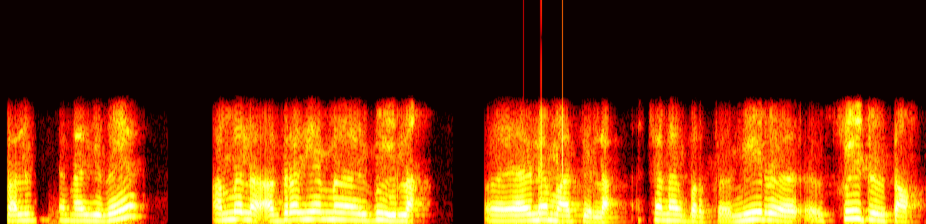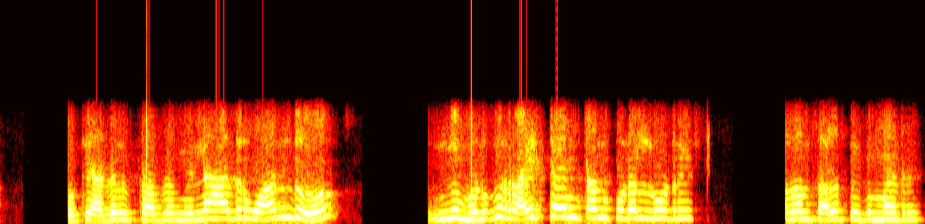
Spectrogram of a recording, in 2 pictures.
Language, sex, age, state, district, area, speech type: Kannada, female, 60+, Karnataka, Gulbarga, urban, conversation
